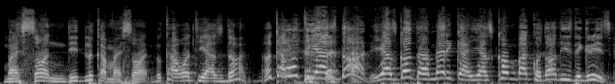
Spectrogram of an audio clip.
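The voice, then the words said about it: Put-on Nigerian parent accent. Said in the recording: “old accent. ... that was the first accent I ever had”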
